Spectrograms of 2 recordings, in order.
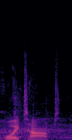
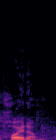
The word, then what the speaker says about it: Hoytomt: And in for the Memorial Old Abe, number 24, freshman Ava Hoytomt. It's Hoytum. Or Hoytum. Yep.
